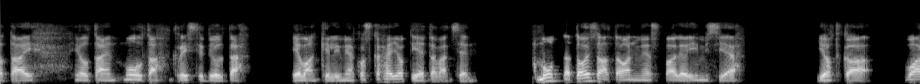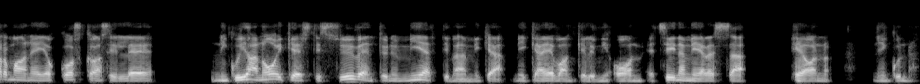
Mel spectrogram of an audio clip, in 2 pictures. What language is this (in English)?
Finnish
